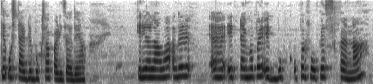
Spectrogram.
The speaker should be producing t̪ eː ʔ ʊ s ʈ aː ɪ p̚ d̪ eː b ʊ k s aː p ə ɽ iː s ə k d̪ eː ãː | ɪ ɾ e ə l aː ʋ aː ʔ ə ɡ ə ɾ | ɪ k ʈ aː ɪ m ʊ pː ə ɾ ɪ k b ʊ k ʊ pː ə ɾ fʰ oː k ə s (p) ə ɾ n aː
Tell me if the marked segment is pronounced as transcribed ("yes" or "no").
no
